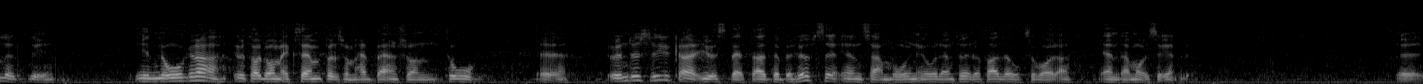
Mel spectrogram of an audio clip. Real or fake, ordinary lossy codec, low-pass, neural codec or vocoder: fake; none; 7.2 kHz; codec, 16 kHz, 16 kbps, FunCodec, trained on LibriTTS, 50 frames a second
